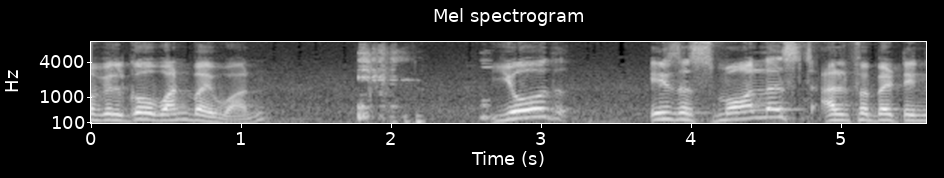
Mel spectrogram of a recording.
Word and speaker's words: yod: the first letter Yad nowadays they pronounce it as yod in the ancient Hebrew they were pronounciating as Yad Yad means hand but nowadays see the pronunciation changes so now they pronounce it as yod and some people have they have started pronouncing it as yud also why yud so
